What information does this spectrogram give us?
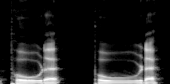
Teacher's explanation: It's kind of a semi-vowel, semi-consonant sound. The D afterwards turns into a T flap or D flap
